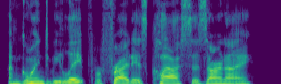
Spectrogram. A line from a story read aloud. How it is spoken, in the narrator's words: James chuckled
